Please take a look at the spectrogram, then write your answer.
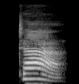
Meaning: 1. lamp, light 2. obedience
- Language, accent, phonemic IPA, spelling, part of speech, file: Swahili, Kenya, /tɑː/, taa, noun, Sw-ke-taa.flac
